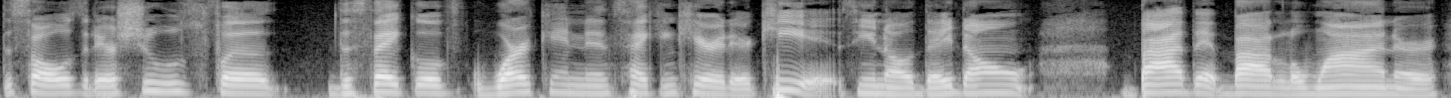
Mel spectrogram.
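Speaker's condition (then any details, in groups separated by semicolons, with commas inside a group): No condition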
